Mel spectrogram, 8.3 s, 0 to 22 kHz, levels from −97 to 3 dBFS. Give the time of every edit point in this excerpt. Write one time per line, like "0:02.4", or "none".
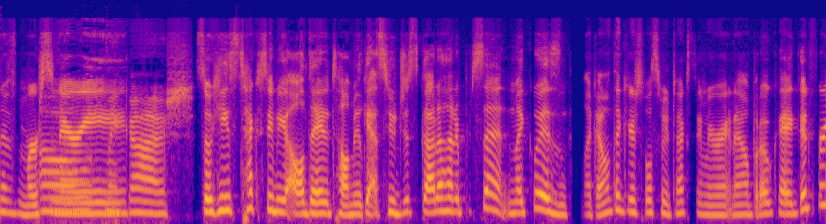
0:03.6
0:05.7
